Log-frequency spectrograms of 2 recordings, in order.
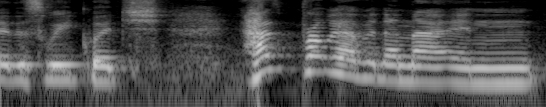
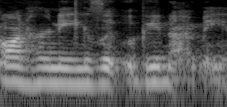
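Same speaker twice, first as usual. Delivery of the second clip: ordinary delivery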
